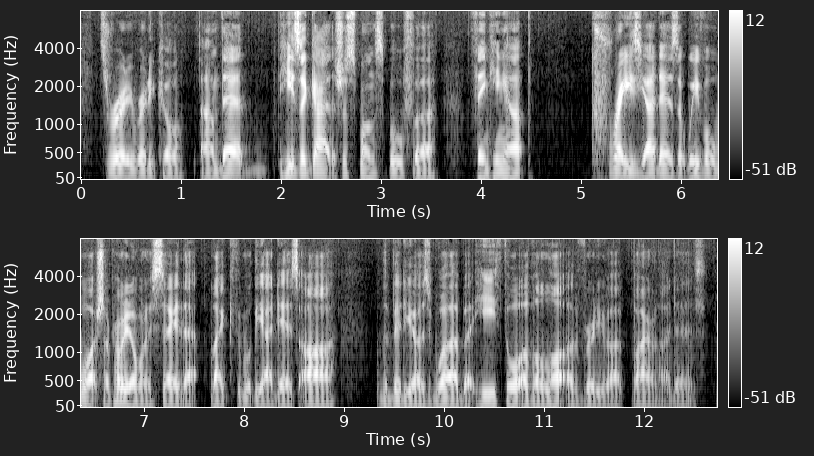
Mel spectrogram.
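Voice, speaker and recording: In a London accent, a man speaks at a fairly quick pace with a very deep, low pitch and fairly even intonation. The sound is dry and close with no echo, a very clean recording with a silent background. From London, England. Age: 20s. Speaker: esports content creator and amateur boxer. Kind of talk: casual chat.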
